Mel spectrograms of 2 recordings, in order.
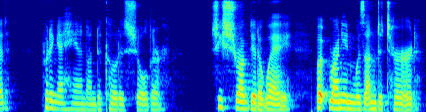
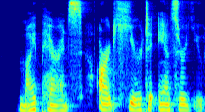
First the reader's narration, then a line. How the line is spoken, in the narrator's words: she spat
